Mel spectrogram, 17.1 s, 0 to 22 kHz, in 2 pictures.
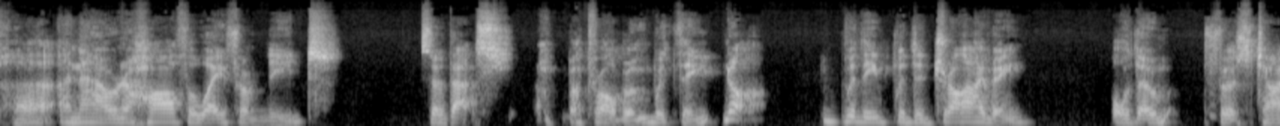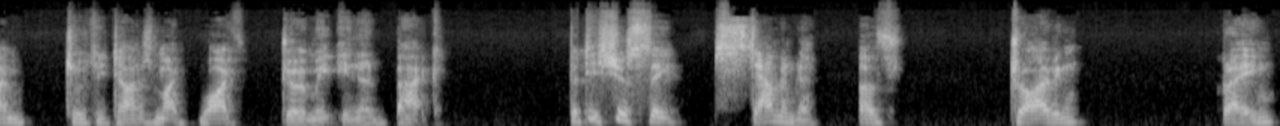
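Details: Aphasia in an adult male orchestral percussionist, 10 years after a stroke from a left middle cerebral artery blockage; initially no speech and right-sided weakness, since improved.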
